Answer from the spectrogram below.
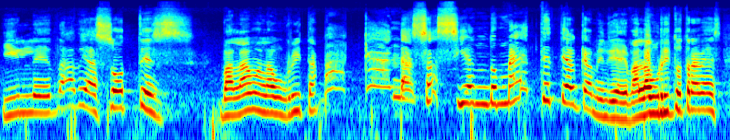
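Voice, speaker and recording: High-voiced pastor telling a Bible story. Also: male voice, a bit bright. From Mexico. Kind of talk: sermon.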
